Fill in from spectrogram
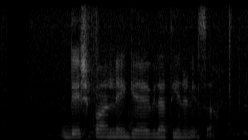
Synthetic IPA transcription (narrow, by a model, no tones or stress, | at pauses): d̪eːʃəpaːləneːɡɛːʋilaːt̪ijənənḭsa̰ː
